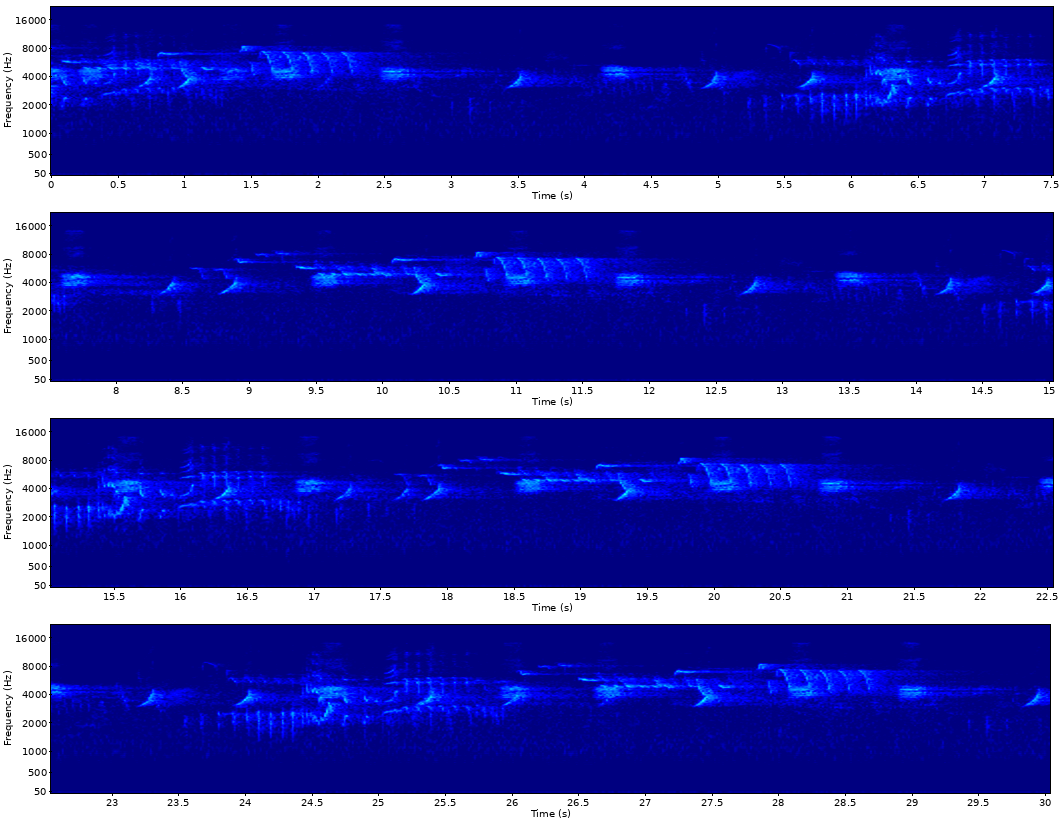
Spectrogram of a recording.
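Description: Small birds chirping and twittering: many quick, overlapping high calls with rising and falling notes, coming in clusters every few seconds.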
